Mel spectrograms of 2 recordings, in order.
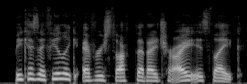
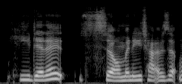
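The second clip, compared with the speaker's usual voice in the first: ordinary delivery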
